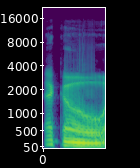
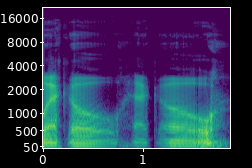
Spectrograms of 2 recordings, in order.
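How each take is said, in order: First: Said in the usual way. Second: Fading echo. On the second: Shown as a demonstration. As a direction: echo fading away into quiet. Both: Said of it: "Am I echoing?".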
